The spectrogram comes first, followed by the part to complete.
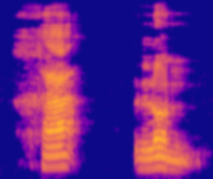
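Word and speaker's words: חלון: Aquí tenemos para la palabra sueño en hebreo es ja lon. Jalon. Y la terminación plural es ja lo mot.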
